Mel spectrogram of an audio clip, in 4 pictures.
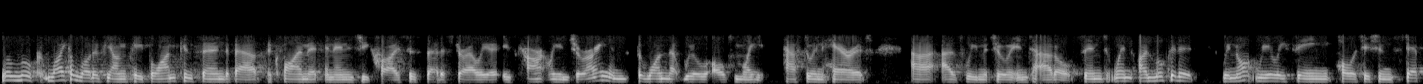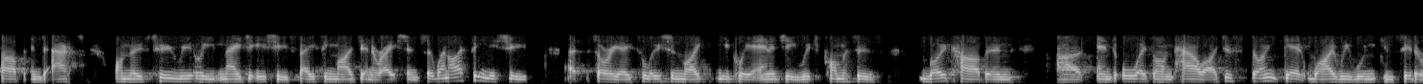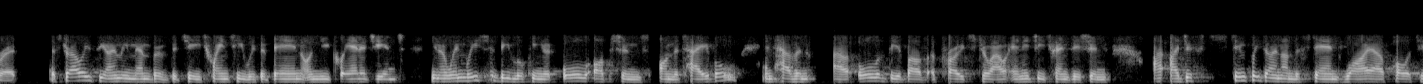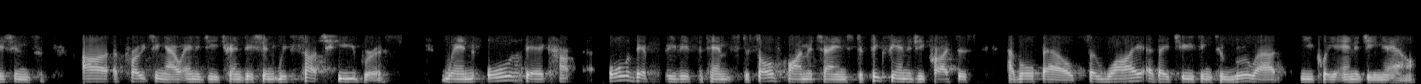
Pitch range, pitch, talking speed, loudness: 120-135 Hz, 125 Hz, 190 wpm, -22 LUFS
